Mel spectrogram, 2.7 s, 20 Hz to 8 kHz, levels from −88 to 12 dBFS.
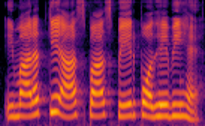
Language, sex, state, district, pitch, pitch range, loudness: Hindi, female, Assam, Kamrup Metropolitan, 275 Hz, 265-285 Hz, -12 LUFS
